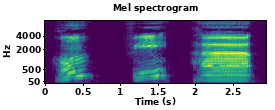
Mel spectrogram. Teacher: فا کو ایک الف کی مقدار کھینچ کر پڑھیں گے اور ہا کو بھی ایک الف کی مقدار کھینچ کر پڑھیں گے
